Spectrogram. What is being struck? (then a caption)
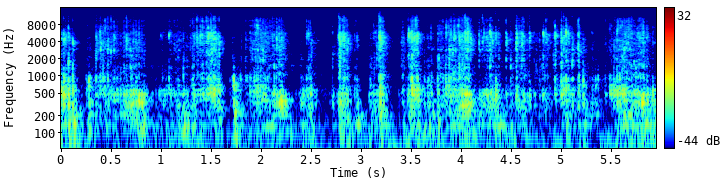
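Plastic game cases. Long painted nails rapidly tap and scratch along the spines of a row of hollow, empty plastic Wii game cases standing in a drawer. The result is a continuous stream of crisp, bright clicks and rustling scrapes with very little low end, each tap dying away almost instantly.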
